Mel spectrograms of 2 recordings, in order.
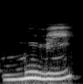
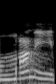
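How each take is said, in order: First: It is said in an imitated Liverpool accent. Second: It is said in a plain standard accent. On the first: "she said like ... but mumi" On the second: "not uh, money"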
